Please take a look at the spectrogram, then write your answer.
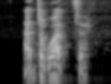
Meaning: feminine plural of adroit
- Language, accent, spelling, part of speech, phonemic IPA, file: French, Canada, adroites, adjective, /a.dʁwat/, LL-Q150 (fra)-adroites.wav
